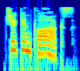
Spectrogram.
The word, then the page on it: chicken-pox: British English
